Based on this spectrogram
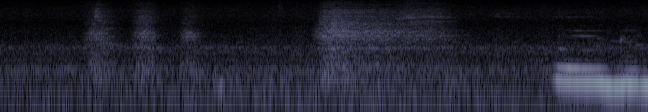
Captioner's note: laughs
